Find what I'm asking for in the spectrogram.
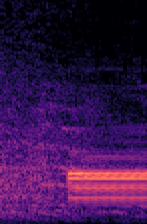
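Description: A basketball game buzzer ends the first quarter of a high school boys game. A loud, steady electronic tone cuts in suddenly and holds over crowd noise and voices.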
